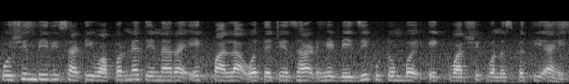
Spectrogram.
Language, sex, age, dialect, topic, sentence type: Marathi, female, 56-60, Varhadi, agriculture, statement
